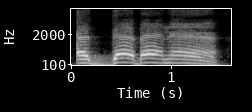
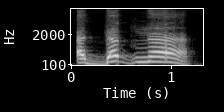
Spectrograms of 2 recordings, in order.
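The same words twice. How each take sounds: First: The 'b' has an 'a' vowel before 'na'. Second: The 'b' has no vowel before 'na'. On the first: The action was done to the speakers. "مبني على الفتح" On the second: The speakers did the action. "الفعل معناه الفاعلين مبني على السكون"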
